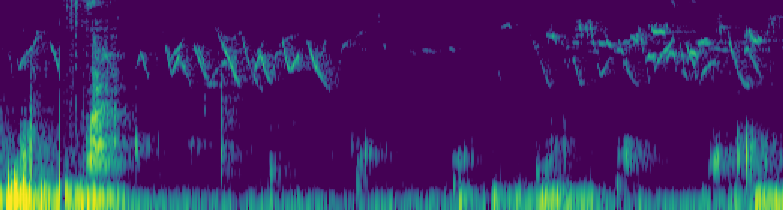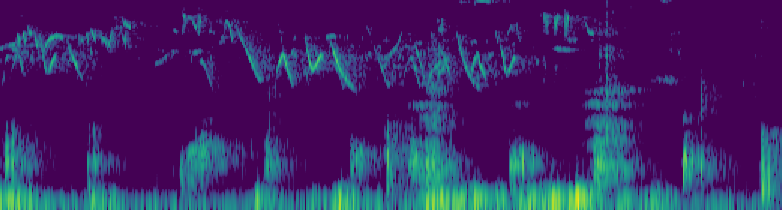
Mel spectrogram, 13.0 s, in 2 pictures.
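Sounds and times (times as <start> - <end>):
low muffled thumps: 0.0 - 0.6
faint bird song: 0.0 - 13.0.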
